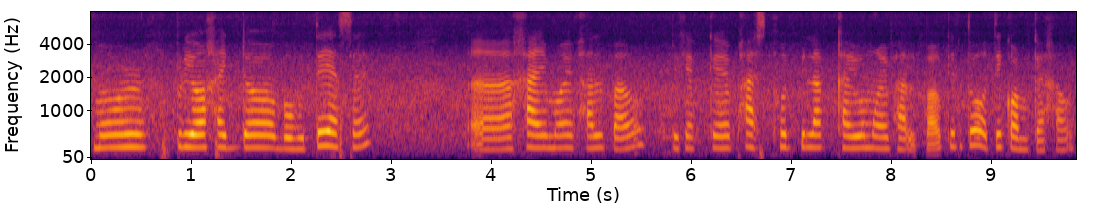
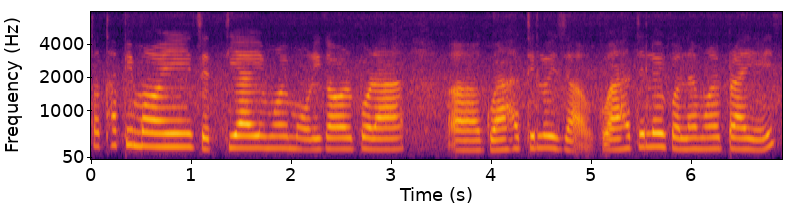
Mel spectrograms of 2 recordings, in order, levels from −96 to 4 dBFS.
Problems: constant background noise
